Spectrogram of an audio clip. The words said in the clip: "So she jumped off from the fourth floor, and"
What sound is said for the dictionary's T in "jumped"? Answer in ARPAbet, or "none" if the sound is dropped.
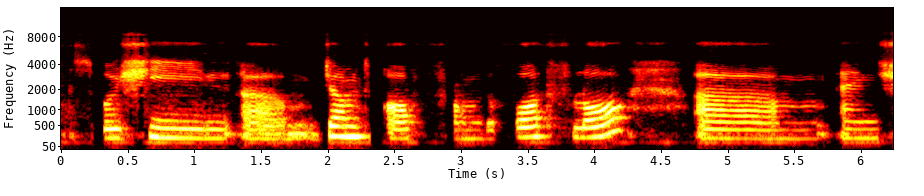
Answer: T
